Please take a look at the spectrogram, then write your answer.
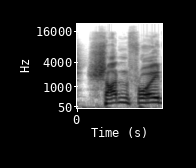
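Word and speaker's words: Schadenfreude: sympathy at all it I I believe it's shoden Freud is that how it's pronounced yeah thank you the the Pleasure in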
